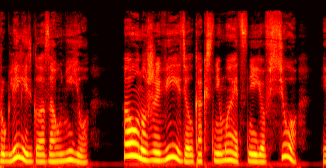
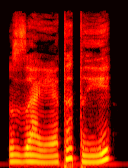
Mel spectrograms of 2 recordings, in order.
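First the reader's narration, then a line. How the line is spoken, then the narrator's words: Pained groaning whisper. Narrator (Russian): Застонал он, как от зубной боли, и зашептал ей на ухо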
